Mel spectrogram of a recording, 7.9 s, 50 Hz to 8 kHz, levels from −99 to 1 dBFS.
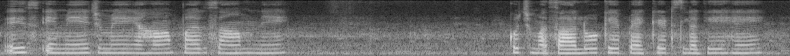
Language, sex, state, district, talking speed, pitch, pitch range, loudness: Hindi, female, Rajasthan, Jaipur, 90 wpm, 220 Hz, 215-225 Hz, -20 LUFS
